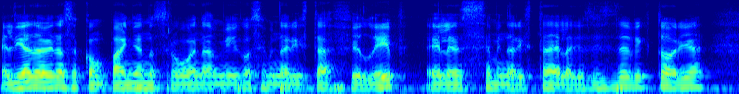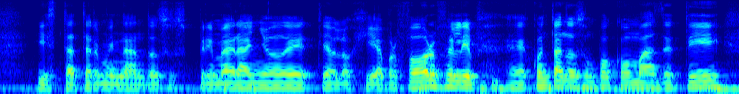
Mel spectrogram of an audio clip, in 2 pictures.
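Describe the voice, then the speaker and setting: A man with a Mexican accent, fairly quick in pace, with fairly even intonation. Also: medium pitch for a man. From Mexico. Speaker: podcast host, diocesan ministry worker. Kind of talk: podcast interview.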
